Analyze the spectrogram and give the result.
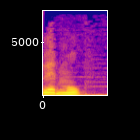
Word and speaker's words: vermú: Las conservas de calidad y el vermú. Vermú, como dicen ellos, sin té y con acento en la U.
